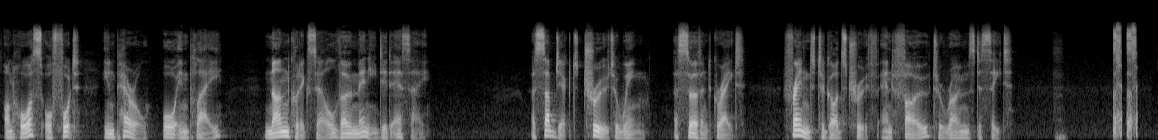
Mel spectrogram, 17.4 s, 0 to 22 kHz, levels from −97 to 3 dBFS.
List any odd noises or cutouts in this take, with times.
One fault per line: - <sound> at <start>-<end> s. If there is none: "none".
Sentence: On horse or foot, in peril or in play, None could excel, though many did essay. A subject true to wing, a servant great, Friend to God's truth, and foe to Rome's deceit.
- breath at 15.8-16.0 s
- laugh at 16.7-17.1 s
